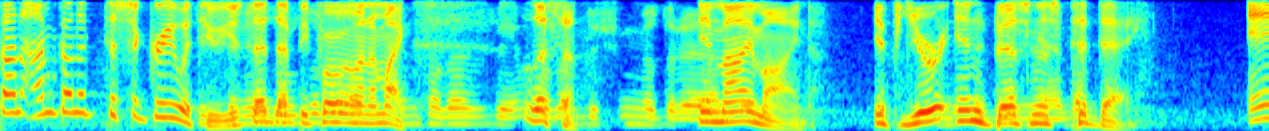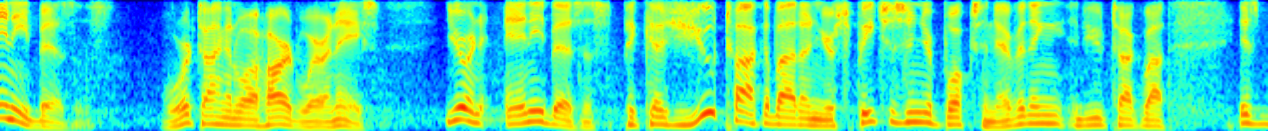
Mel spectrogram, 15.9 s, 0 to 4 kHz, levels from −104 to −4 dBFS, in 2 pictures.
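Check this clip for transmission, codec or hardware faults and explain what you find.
No faults turn up anywhere in this clip.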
